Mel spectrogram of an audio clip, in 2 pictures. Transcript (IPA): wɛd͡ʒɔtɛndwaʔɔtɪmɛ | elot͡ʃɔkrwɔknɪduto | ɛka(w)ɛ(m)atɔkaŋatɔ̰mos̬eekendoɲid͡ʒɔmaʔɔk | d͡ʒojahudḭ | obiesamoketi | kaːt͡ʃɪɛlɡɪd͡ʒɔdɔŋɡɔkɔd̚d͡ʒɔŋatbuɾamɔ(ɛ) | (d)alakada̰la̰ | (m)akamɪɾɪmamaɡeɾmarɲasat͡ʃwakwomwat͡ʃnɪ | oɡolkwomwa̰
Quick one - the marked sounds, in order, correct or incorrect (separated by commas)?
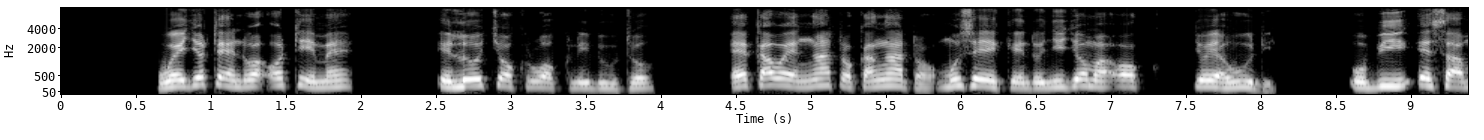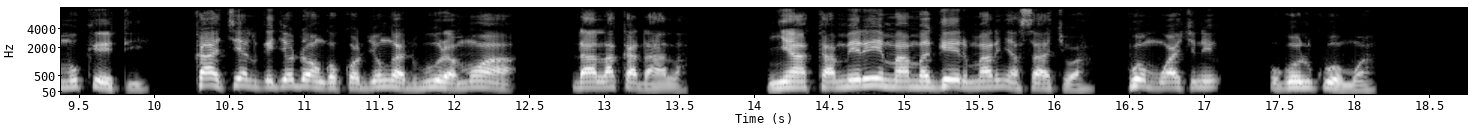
correct, incorrect, incorrect, correct, incorrect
